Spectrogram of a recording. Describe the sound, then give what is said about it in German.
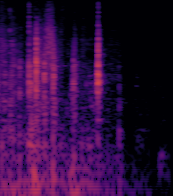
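Quiet scratching of a pencil moving across paper in a few quick, uneven strokes, with two sharper scrapes, then stopping into near silence. “Ja, dann mache ich es halt trotzdem mit, mit dem Bleistift.”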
